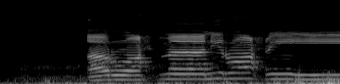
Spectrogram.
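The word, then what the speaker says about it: الرحمن الرحيم: আর রহ, এখানে অবশ্যই হা এর উচ্চারণ করতে হবে, হা বলা যাবে না। আর রহমানির রহিম এভাবে নর্মালি বলা যাবে না, গলার ভেতর থেকে রহ বলতে হবে।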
